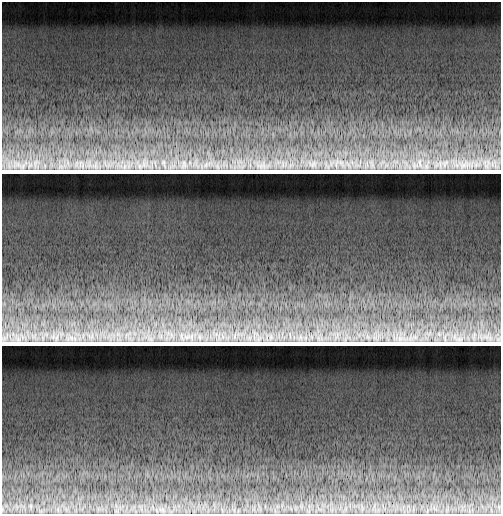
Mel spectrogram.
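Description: Steady road and tyre noise with a low engine hum, heard from inside a moving car's cabin.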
